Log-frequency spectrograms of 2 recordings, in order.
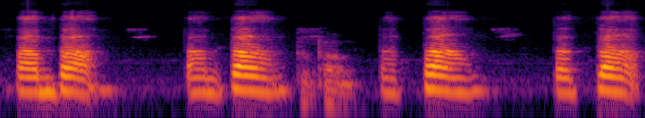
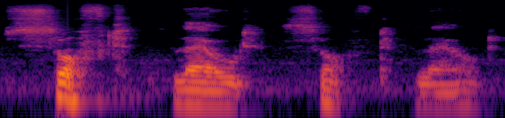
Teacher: the first syllable is unstressed and the second syllable is stressed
